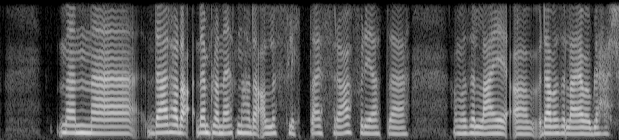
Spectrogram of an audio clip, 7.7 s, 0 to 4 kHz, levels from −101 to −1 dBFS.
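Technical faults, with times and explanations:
No technical faults heard.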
